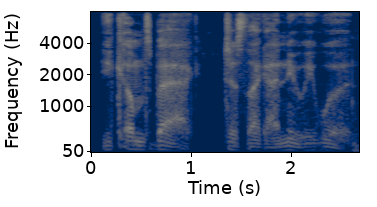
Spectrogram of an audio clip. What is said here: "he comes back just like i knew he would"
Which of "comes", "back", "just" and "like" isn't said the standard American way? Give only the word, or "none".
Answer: none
